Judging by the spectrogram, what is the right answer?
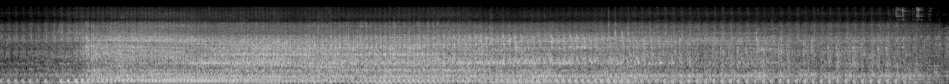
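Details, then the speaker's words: Honda Beat FI scooter with a coarse, chopping rumble from the CVT when revved, sounding like a helicopter; mechanic suspects a damaged roller housing in the CVT. "udah kedengaran lebih suara berisiknya ya nih kalau menurut analisa saya di bagian mollers Harvest di bagian itu ya"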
